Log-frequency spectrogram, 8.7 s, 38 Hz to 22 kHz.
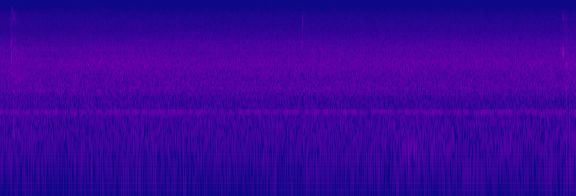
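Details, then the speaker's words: ASUS RTX 3090 Ti TUF at stock OC fan curve, benchmark just launched, 83 °C and rising, fan at 100%, over 60 dB: steady loud rushing hiss with thin constant whistle; cooler fan maxed out, heatsink insufficient. "this just started and the fan you can hear the fan it's a 100 fan now"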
